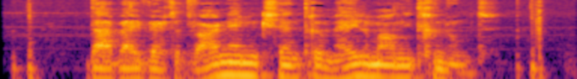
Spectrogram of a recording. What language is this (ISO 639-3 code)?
nld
